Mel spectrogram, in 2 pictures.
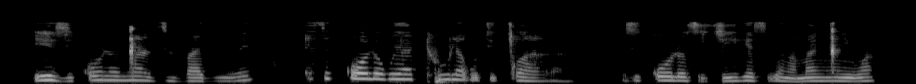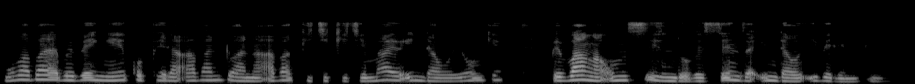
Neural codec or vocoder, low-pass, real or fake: none; 7.2 kHz; real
